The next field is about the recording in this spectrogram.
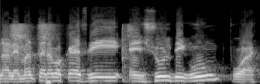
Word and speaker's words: Entschuldigung: Entschuldigung.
